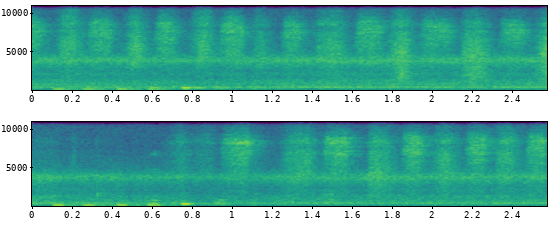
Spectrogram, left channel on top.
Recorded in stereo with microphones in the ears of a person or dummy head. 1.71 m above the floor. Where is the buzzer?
No buzzer in this recording.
